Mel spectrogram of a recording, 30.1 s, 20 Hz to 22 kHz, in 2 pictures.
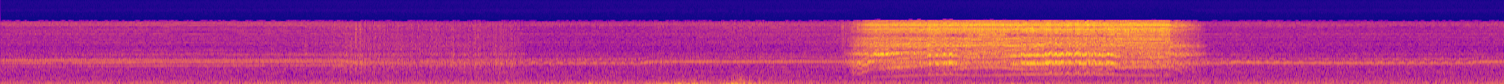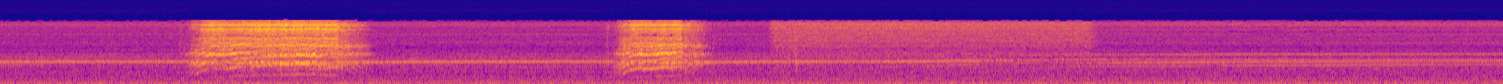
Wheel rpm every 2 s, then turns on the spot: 0, 10, 10, 0, 80, 100, 0, 0, 60, 20, 30, 0, 0, 0, 0.
2-6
